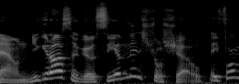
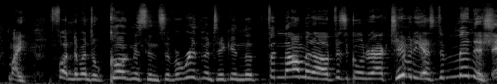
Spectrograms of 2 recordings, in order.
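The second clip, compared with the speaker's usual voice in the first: fast jargon rattle; 4 semitones higher, faster than usual. Acted. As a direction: rattle off the big words fast. Doc's jargon.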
